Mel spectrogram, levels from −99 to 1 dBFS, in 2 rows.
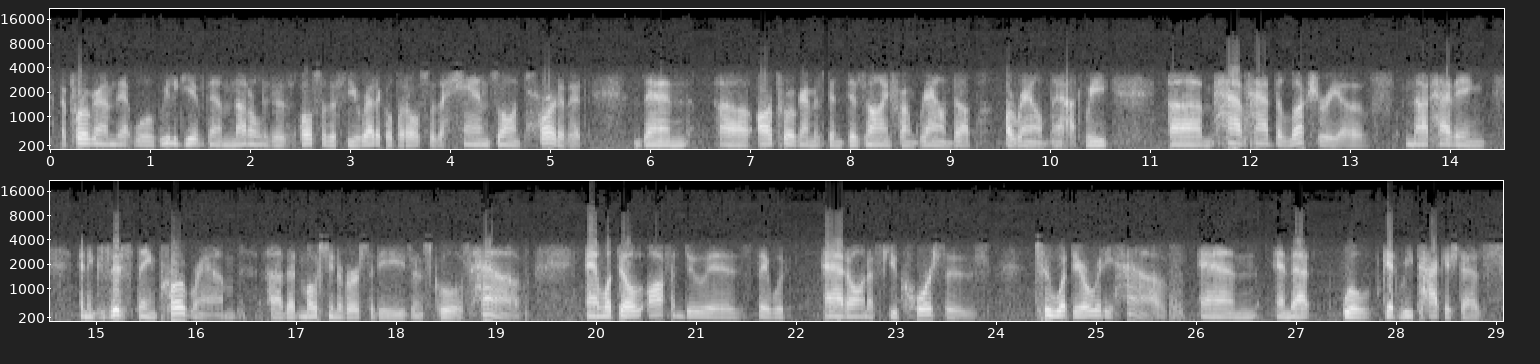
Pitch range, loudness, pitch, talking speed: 110-120 Hz, -16 LUFS, 115 Hz, 155 wpm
